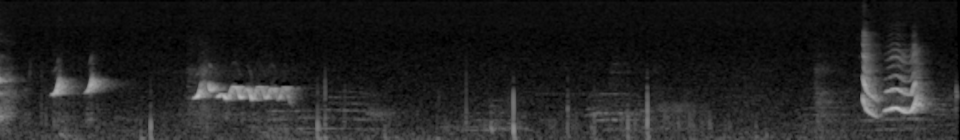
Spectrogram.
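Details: A hand-tame talking Alexandrine parakeet, one of a male and female pair, gives short clear whistles and a longer warbled, speech-like phrase, then a loud harsh squawk, with faint clicks and soft murmurs in between.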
